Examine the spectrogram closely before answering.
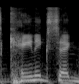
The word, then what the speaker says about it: Koenigsegg: It's Koenigsegg Jesko.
